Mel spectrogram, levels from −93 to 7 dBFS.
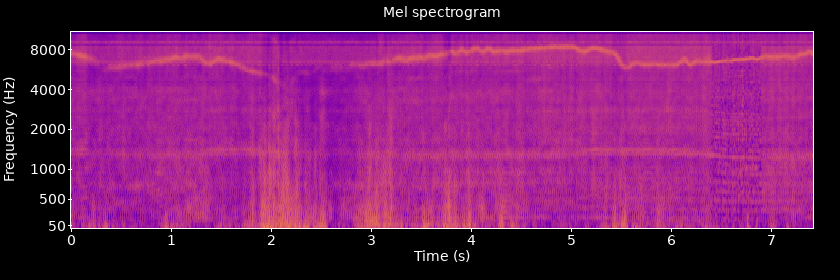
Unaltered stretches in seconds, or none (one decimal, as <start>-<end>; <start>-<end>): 6.4-6.9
